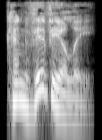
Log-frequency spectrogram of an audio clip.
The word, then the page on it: convivially: British English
